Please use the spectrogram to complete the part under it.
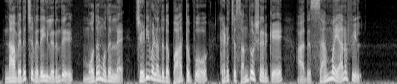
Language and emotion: Tamil, happy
